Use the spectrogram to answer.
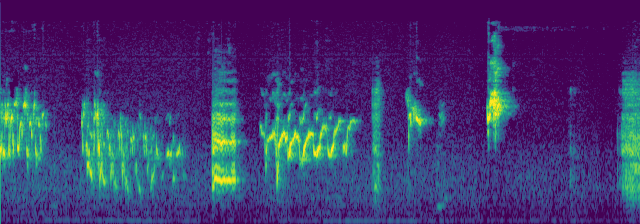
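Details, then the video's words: Male budgerigar song: buzzy chattering phrases of rapid pulsed notes, interrupted by harsh rasps, clicks and one high sharp squeak, with a short silence before a final rasp. "فيديو ممتع لتغريد ذكر بادجي"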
